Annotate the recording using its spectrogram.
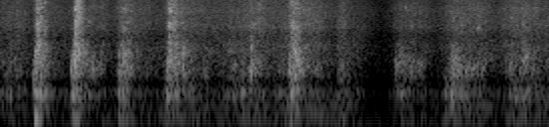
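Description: Rustling of a layered cosplay dress's fabric as it is lifted and handled: a series of short, irregular rustles.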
